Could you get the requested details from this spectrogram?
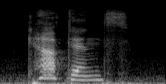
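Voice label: "captains" English, American accent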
